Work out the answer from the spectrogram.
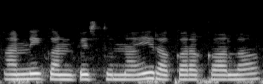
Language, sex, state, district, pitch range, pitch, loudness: Telugu, female, Andhra Pradesh, Sri Satya Sai, 225-240 Hz, 230 Hz, -12 LUFS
